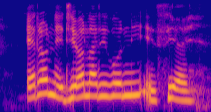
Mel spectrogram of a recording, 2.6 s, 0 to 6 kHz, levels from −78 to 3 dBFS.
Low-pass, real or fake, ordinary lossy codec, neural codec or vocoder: 5.4 kHz; real; none; none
